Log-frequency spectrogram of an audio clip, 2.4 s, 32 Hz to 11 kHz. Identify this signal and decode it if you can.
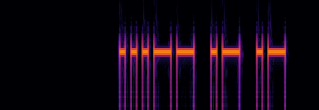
Morse code, heard as a keyed tone, about 28 wpm, 700 Hz. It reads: 3AA
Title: Common Cut Numbers - 3-Digit 28wpm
